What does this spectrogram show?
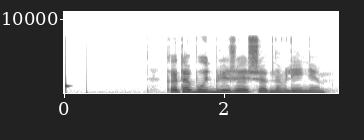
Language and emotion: Russian, neutral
